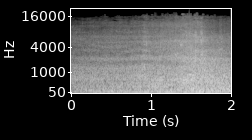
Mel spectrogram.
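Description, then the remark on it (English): A heavy truck roars along a road in Nairobi very close by people walking beside it, its broad rumbling engine and tire noise swelling steadily louder over a couple of seconds as it draws near. “That truck was offended that we were too close to it.”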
